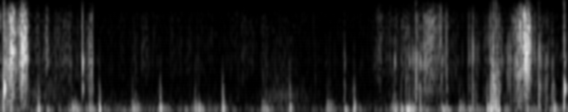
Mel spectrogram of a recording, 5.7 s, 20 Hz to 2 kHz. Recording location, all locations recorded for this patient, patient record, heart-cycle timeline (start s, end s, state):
other location
aortic valve (AV)+pulmonary valve (PV)+mitral valve (MV)+other location+other location
#Age: Child
#Sex: Male
#Height: 129.0 cm
#Weight: 24.8 kg
#Pregnancy status: False
#Murmur: Absent
#Murmur locations: nan
#Most audible location: nan
#Systolic murmur timing: nan
#Systolic murmur shape: nan
#Systolic murmur grading: nan
#Systolic murmur pitch: nan
#Systolic murmur quality: nan
#Diastolic murmur timing: nan
#Diastolic murmur shape: nan
#Diastolic murmur grading: nan
#Diastolic murmur pitch: nan
#Diastolic murmur quality: nan
#Outcome: Abnormal
#Campaign: 2014 screening campaign
0.00	0.70	unannotated
0.70	0.82	S1
0.82	0.96	systole
0.96	1.06	S2
1.06	1.30	diastole
1.30	1.42	S1
1.42	1.58	systole
1.58	1.68	S2
1.68	1.94	diastole
1.94	2.06	S1
2.06	2.20	systole
2.20	2.30	S2
2.30	2.62	diastole
2.62	2.72	S1
2.72	2.88	systole
2.88	2.96	S2
2.96	3.26	diastole
3.26	3.36	S1
3.36	3.52	systole
3.52	3.58	S2
3.58	3.88	diastole
3.88	5.68	unannotated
